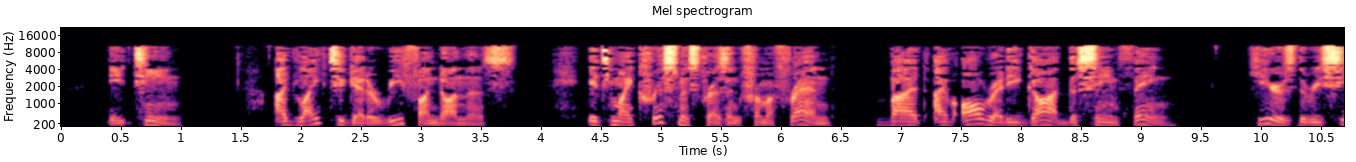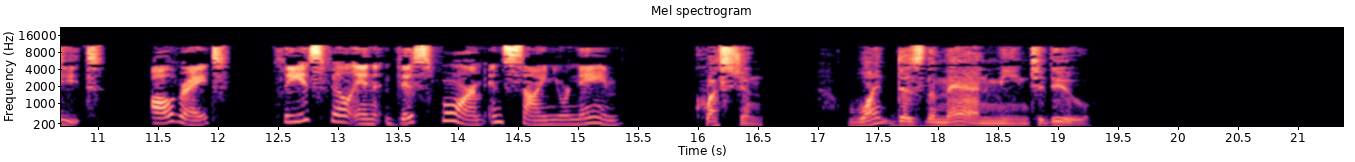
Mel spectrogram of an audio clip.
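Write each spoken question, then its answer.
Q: What does the man mean to do?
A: Get a refund for a Christmas present, because he already has the same thing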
